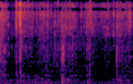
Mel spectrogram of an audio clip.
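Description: Clear plastic wrapping crinkling in the hands as a laptop box is pulled out of it: irregular crackles, loudest at the very start.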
